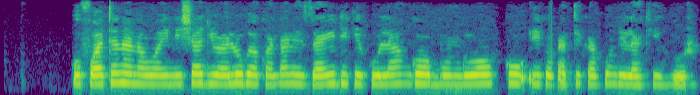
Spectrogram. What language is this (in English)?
Swahili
